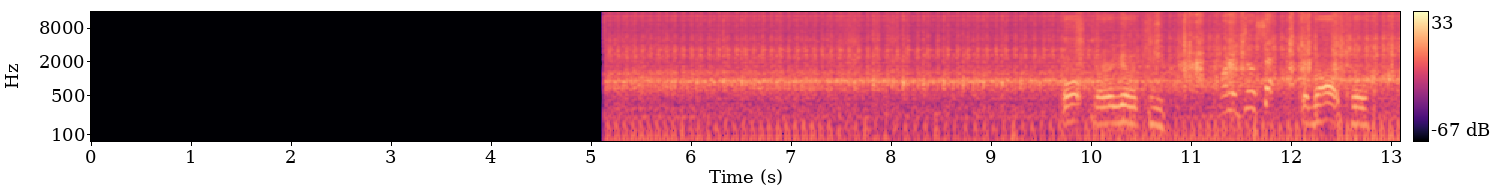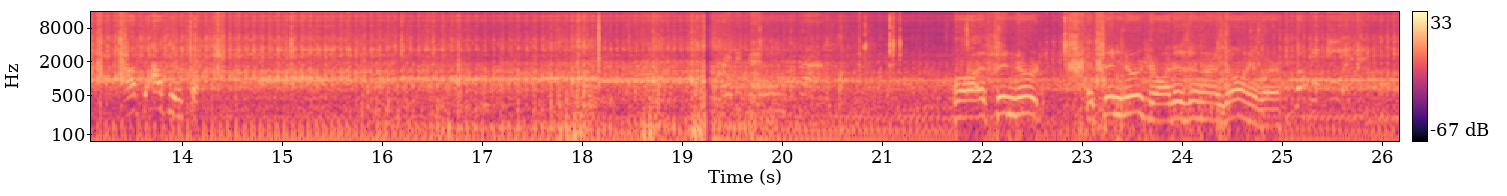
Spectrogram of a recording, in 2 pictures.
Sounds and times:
Car: 5.2s - 26.1s
Speech: 21.7s - 26.0s.

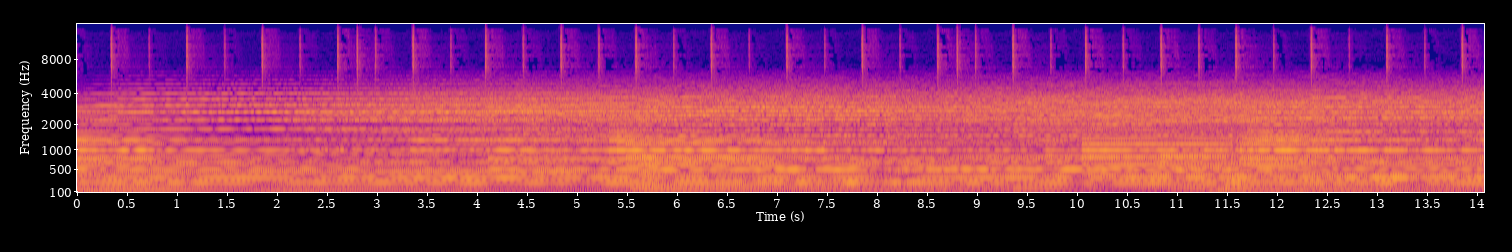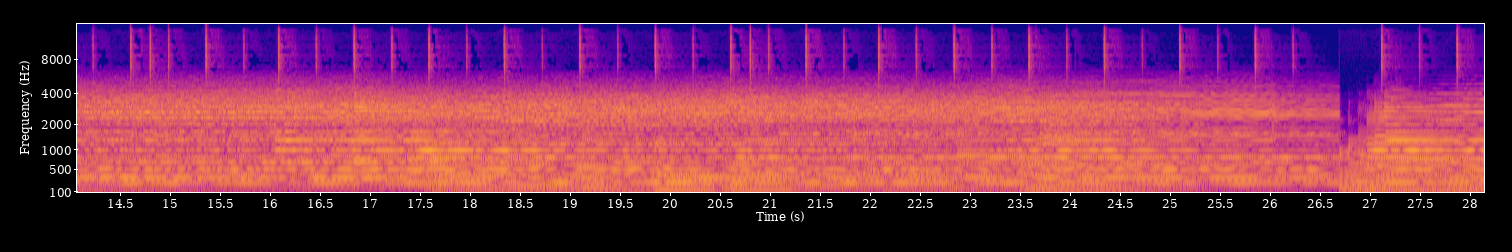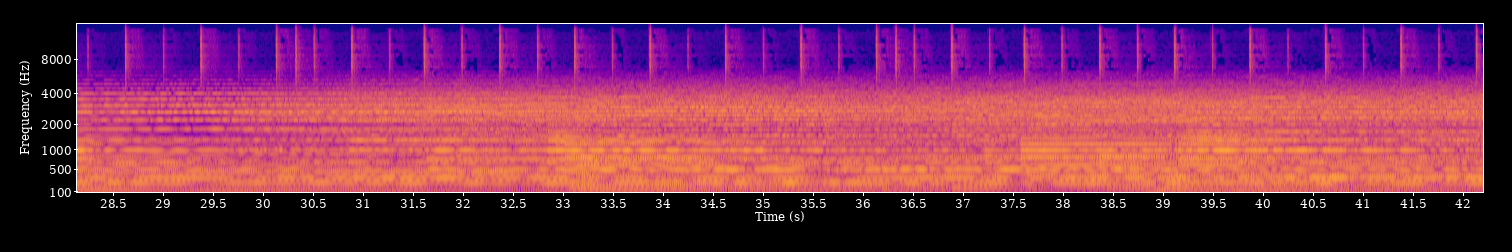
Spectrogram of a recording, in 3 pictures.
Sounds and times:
Music: 0.0s - 42.2s.

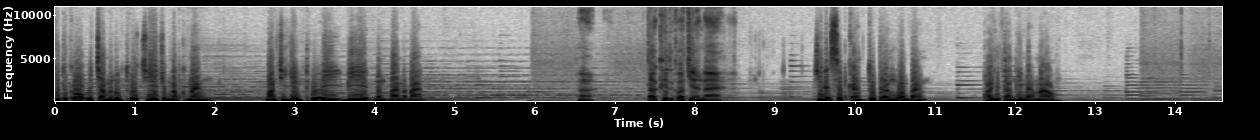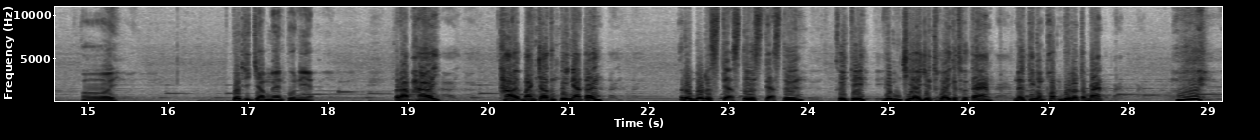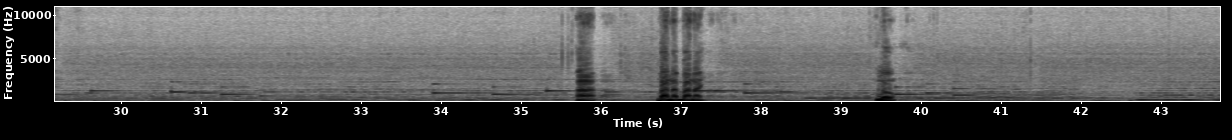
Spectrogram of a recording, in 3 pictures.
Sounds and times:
Speech: 0.0s - 2.0s, 2.6s - 4.6s, 6.6s - 6.8s, 7.4s - 8.4s, 9.5s - 10.9s, 11.6s - 12.6s, 14.9s - 15.4s, 16.8s - 17.9s, 18.8s - 19.4s, 20.2s - 21.5s, 22.4s - 27.8s, 28.6s - 29.1s, 35.7s - 36.1s, 36.7s - 37.4s, 39.4s - 39.8s
Music: 0.0s - 43.7s.

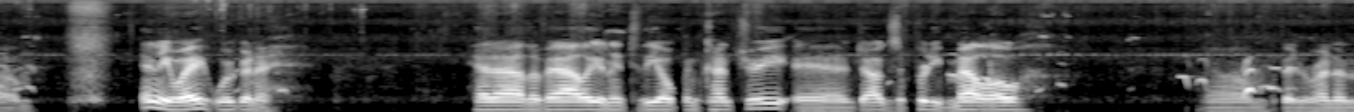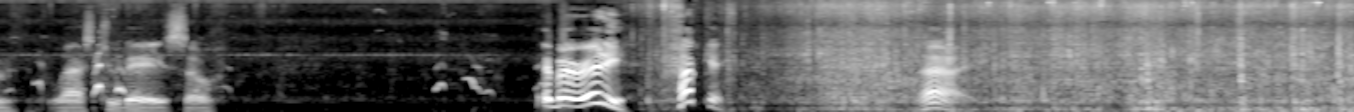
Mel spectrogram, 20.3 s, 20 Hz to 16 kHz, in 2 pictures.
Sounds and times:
Speech: 0.0s - 0.3s, 1.0s - 2.2s, 3.5s - 7.8s, 9.0s - 11.9s, 14.2s - 15.6s, 17.0s - 17.4s
Yip: 0.0s - 0.3s, 13.4s - 13.9s
Whimper (dog): 7.0s - 11.9s, 13.0s - 14.0s.

